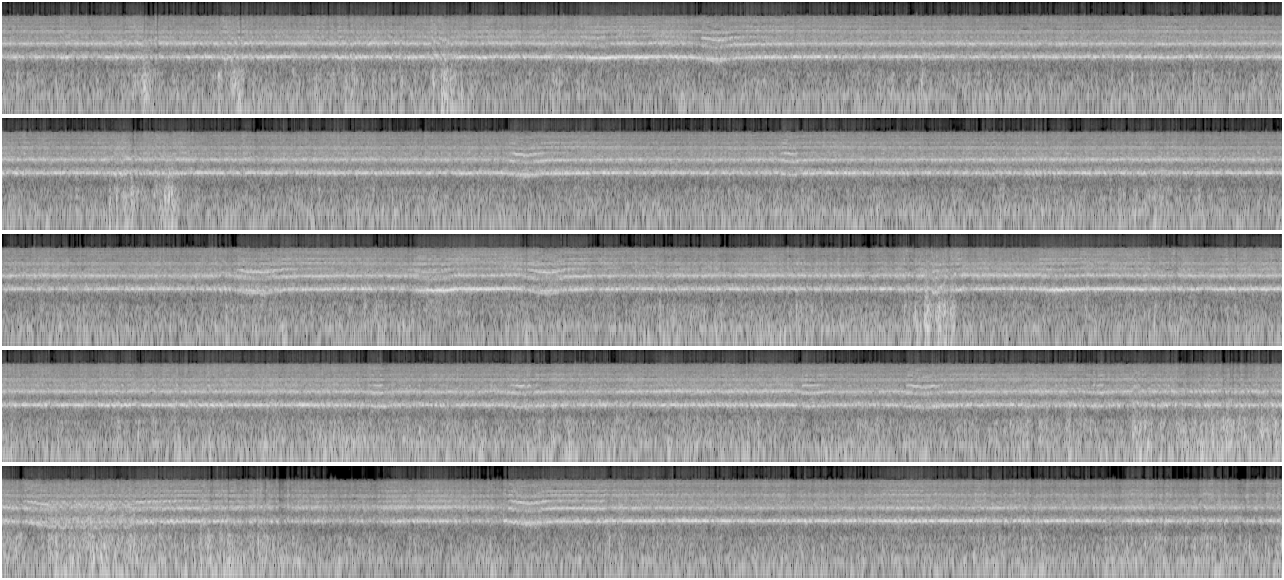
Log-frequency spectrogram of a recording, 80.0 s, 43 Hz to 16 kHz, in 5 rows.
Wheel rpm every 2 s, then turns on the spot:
230, 230, 230, 230, 220, 230, 230, 230, 230, 230, 230, 230, 230, 230, 240, 230, 230, 230, 230, 220, 230, 230, 230, 230, 230, 230, 230, 230, 230, 230, 230, 230, 210, 230, 230, 230, 230, 230, 230, 230.
none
